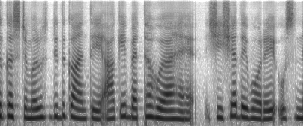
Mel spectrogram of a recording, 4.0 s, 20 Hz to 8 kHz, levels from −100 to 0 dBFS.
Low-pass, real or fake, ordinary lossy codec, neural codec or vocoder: none; fake; none; codec, 16 kHz, 0.3 kbps, FocalCodec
